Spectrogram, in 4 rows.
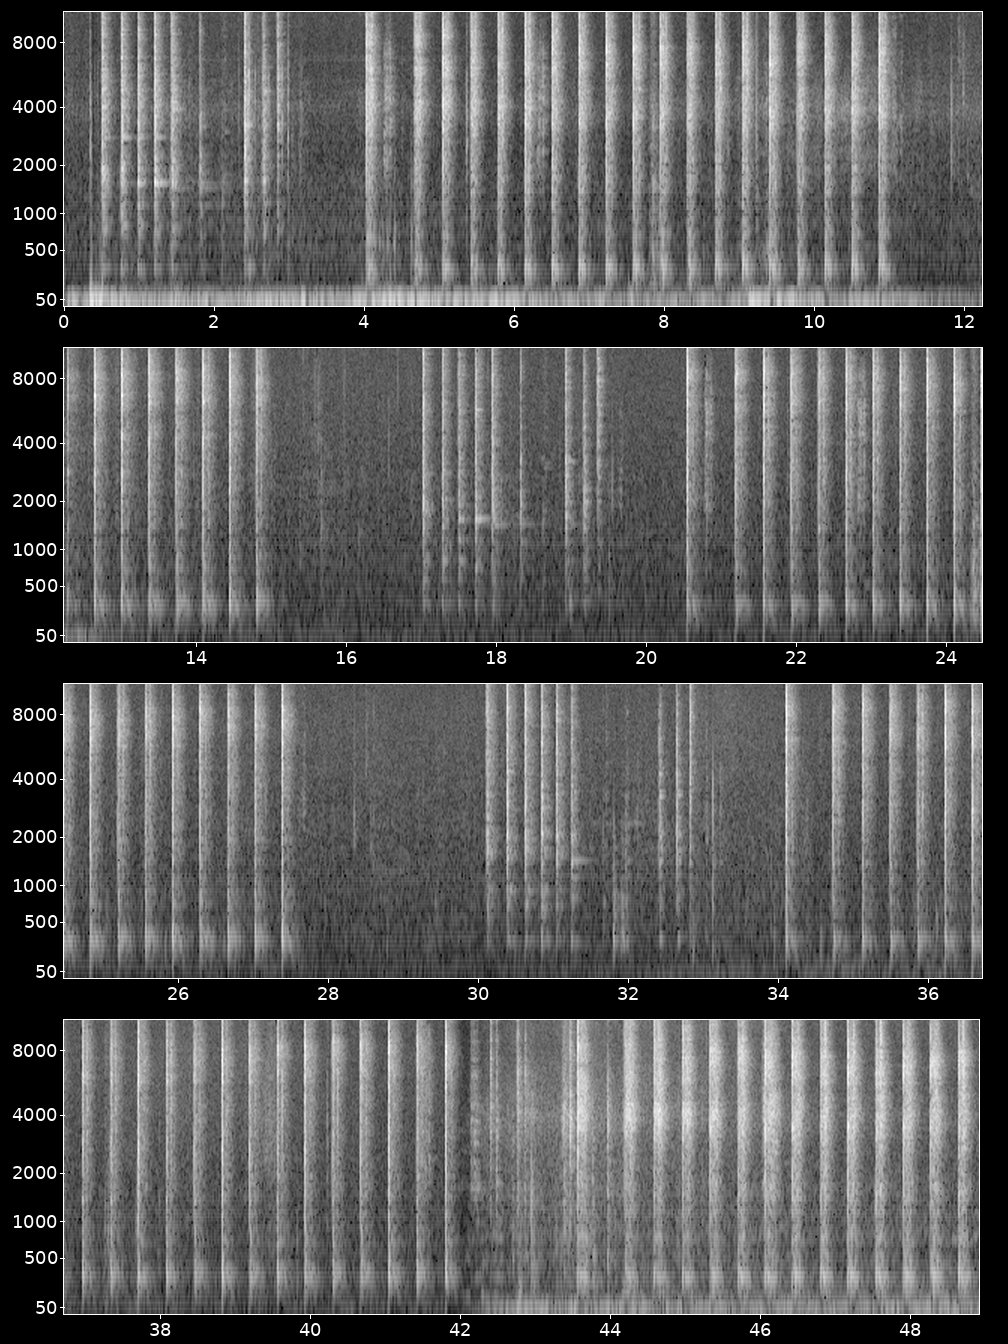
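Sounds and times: low hum: 0.0s - 13.3s
hammer tapping chisel into copper: 17.0s - 19.3s, 30.1s - 31.4s.

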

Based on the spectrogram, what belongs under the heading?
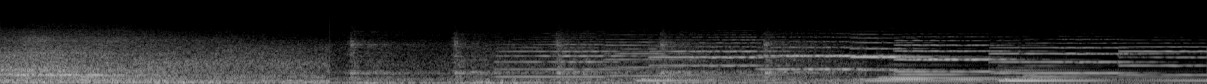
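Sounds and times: faint soft music notes: 3.3s - 12.0s.

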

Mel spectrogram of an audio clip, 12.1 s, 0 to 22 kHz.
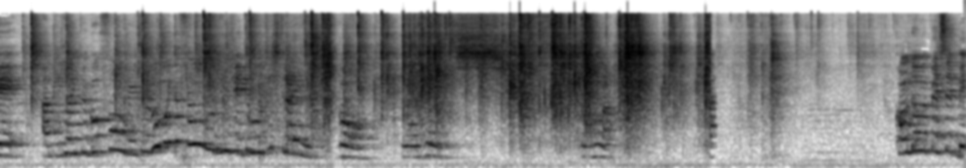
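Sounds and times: plastic packet crinkling: 0.0s - 11.2s
girl murmuring: 10.1s - 10.9s.

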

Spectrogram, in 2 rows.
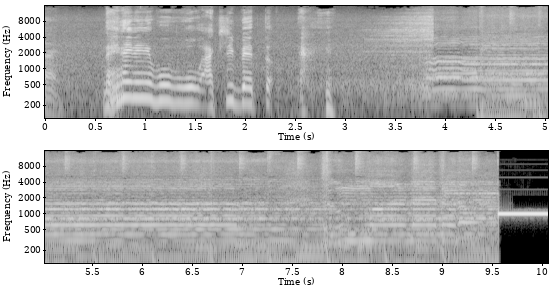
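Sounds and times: film music: 3.3s - 9.6s.

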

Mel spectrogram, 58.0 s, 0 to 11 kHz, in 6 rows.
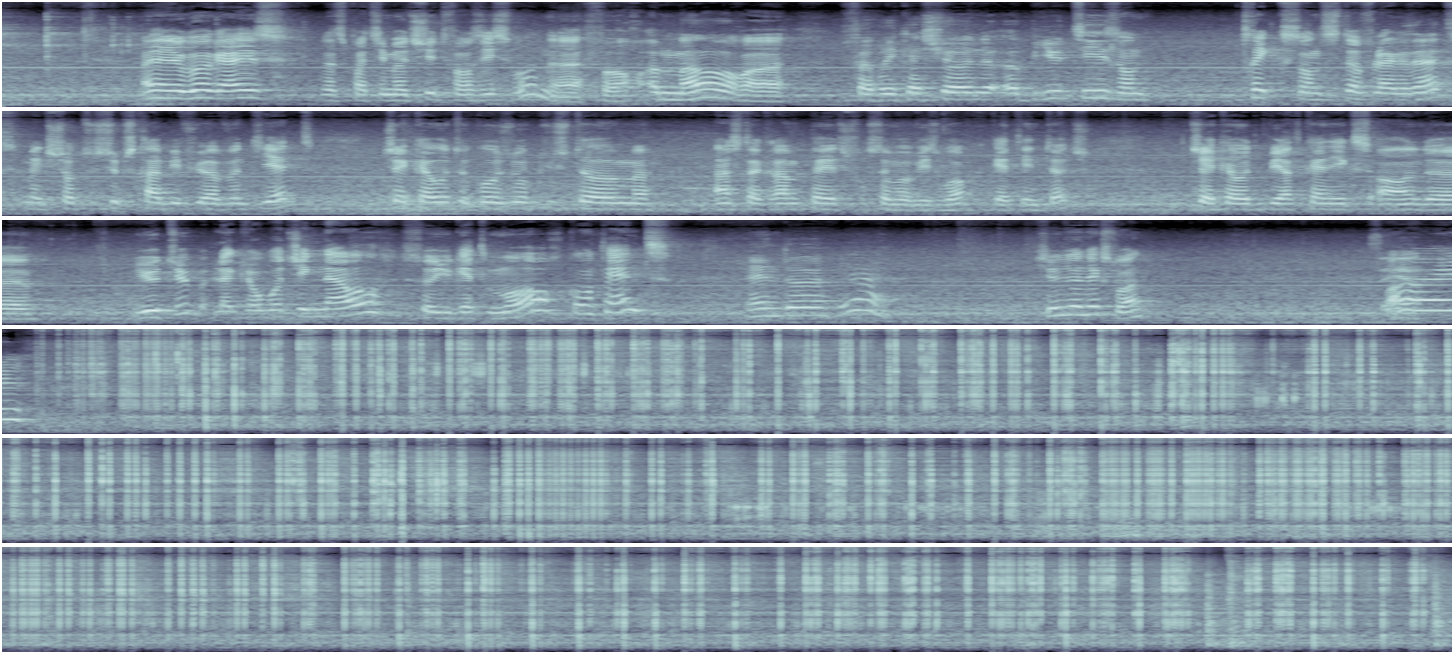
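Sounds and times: welder arc crackling: 28.8s - 58.0s.

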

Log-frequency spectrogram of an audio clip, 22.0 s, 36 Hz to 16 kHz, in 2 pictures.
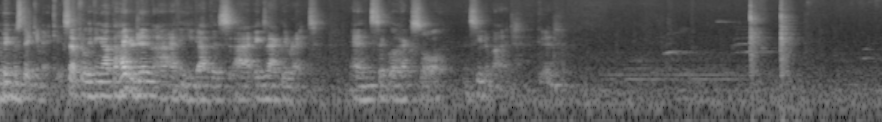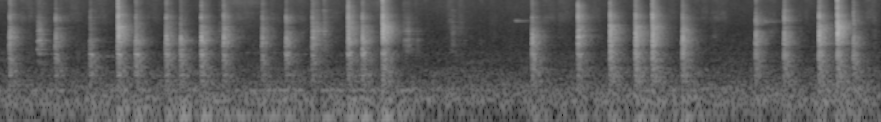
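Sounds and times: chalk writing on chalkboard: 11.1s - 16.8s, 17.6s - 22.0s.

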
